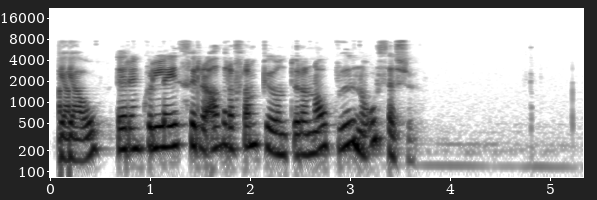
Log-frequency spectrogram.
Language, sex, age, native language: Icelandic, female, 40-49, Icelandic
